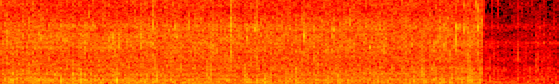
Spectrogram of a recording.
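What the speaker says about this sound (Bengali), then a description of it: "এটা আমি নেড়ে চেড়ে এখন লো ফ্লেমে দিয়ে ফ্রাই করে নেব" Cow brain fries in spiced oil with cumin and garam masala over a low flame, giving a soft, steady sizzle and crackle that is faint and close, then suddenly drops away near the end.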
